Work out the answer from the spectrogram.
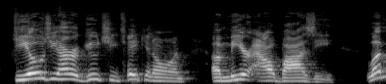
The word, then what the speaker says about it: Horiguchi: We've got Kyoji Horiguchi taking on, yes, yeah, I pronounced the name right. Kyoji Horiguchi taking on Amir Albazi.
